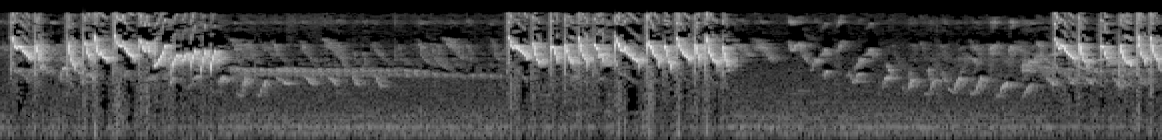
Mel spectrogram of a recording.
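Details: Gacor white-eye song used to spur other white-eyes to sing: three loud bursts of fast, shrill, descending chirps, separated by softer buzzy trills and scattered falling notes, with a faint constant low hum.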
